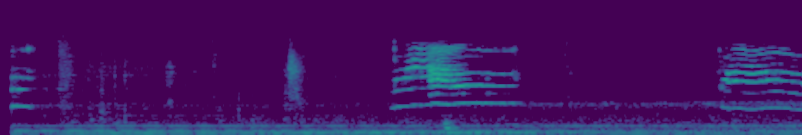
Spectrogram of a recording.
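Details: Fox, a male ginger house cat, demanding to be petted indoors: two clear, drawn-out, rising-then-falling harmonic meows, the first lasting about a second midway and the second starting near the end, over a low steady room hum.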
